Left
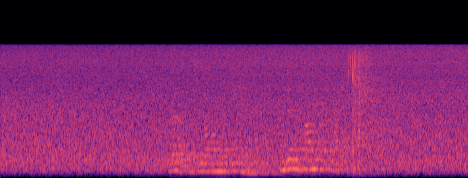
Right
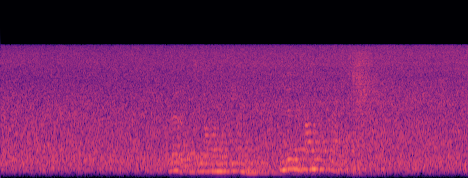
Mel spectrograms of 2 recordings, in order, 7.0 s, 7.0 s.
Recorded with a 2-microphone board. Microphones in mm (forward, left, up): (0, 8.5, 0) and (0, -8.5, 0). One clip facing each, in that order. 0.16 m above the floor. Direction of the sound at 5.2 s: 55° left (ahead or behind).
